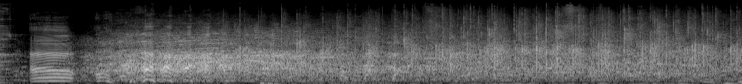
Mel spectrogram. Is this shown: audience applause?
yes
